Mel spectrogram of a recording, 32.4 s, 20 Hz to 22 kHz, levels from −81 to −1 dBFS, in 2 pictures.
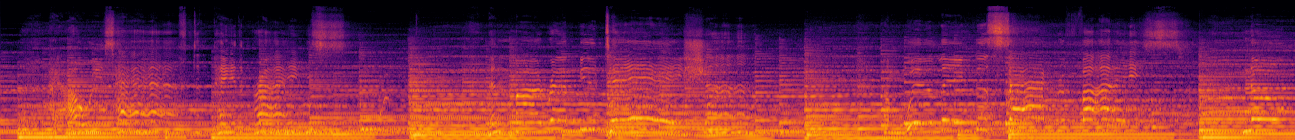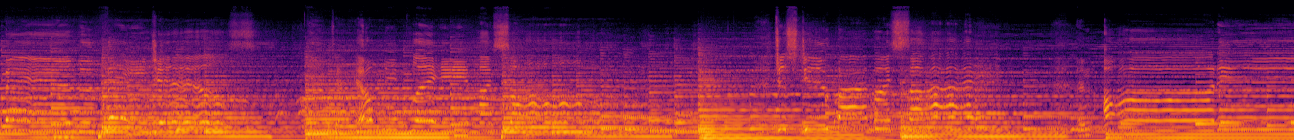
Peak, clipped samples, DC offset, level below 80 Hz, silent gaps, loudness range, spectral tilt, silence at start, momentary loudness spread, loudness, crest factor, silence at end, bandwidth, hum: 0 dBFS; under 0.1%; 5%; -36 dBFS; none; 2 LU; -6 dB/octave; 0 s; 6 LU; -16 LUFS; 16 dB; 0 s; 15.5 kHz; none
